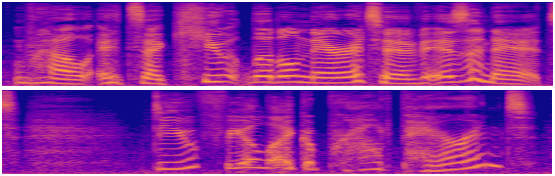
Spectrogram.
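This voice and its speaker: Effusive, teasing female interview host with lively pitch, measured pace and a close dry sound. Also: dry recording. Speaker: after-show host. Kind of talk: playful hosted interview.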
